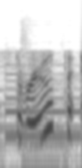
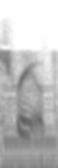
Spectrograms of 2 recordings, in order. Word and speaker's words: Throop: Curious City listener always pronounced two Chicago streets the way they seemed to be spelled. But her parents, who grew up on the South Side, made fun of her. – I remember them laughing at me for saying Paulina and Throop instead of Paulina and Troop.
